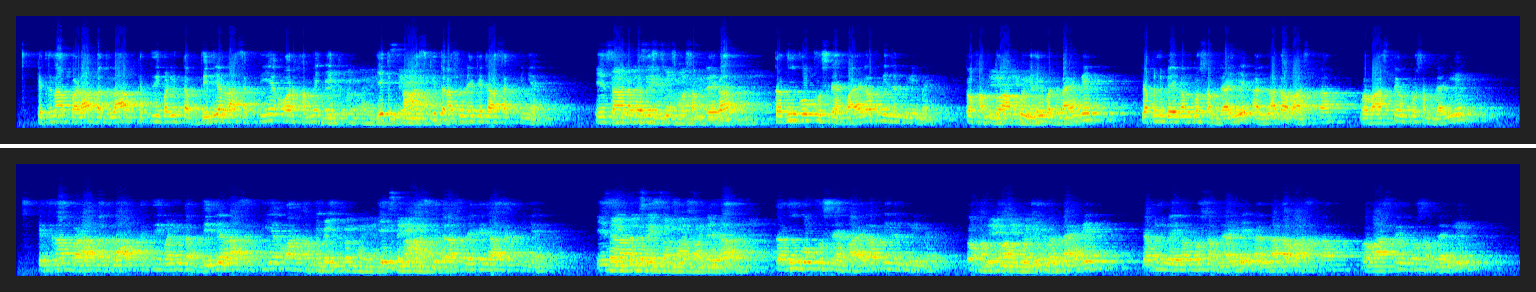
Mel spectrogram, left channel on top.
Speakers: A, on the left; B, on the right.
A: کتنا بڑا بدلاؤ ک ات بڑی تبدیلیاں لا سکتے ہیں اور ہمیں ایک
B: بالکل بھائی جان
A: ایک
B: صحیح
A: ناس
B: کہا آپ
A: کی
B: نے
A: طرف لے کے تو ہیں انسان
B: بالکل
A: اگر
B: صحیح
A: اس
B: فرمایا
A: چیز کو سمجھے
B: بھائی جان
A: گا
B: آپ نے
A: تبھی وہ خوش رہ پائے گا اپنی زندگی میں تو ہم
B: جی
A: تو آپ
B: جی
A: کو
B: بالکل
A: یہی بتلائیں گے کہ اپنی بی ہم کو سمجھائیے اللہ کا واسطہ واسطے ان کو سمجھے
